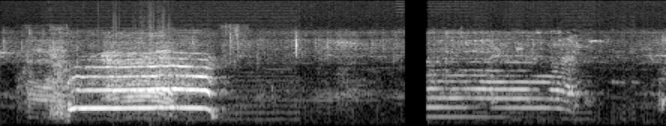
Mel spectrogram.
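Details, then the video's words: Indian cow on a village farm in Assam, mooing twice: a long, steady, harmonic call of about two seconds that swoops up at the start, then a pause and a second similar drawn-out moo that falls away at the end. "Funny Cow Sounds video"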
